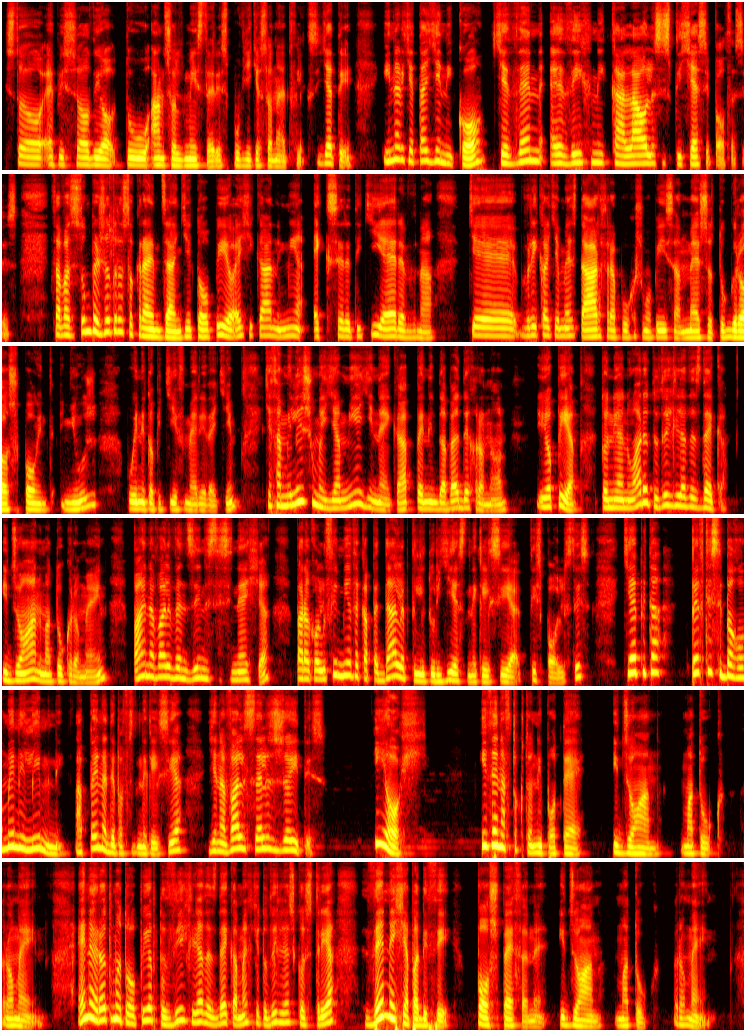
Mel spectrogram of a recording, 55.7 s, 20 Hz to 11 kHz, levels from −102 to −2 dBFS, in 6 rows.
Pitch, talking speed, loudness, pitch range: 145 Hz, 145 wpm, -27 LUFS, 125-185 Hz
